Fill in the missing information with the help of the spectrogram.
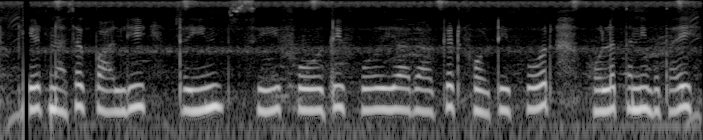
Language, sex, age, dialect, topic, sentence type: Bhojpuri, female, 18-24, Northern, agriculture, question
